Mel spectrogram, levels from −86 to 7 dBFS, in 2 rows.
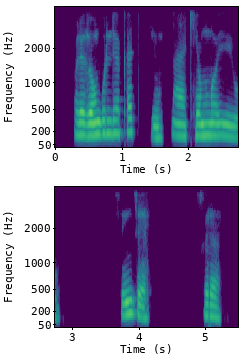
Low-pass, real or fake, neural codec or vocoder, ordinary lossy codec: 3.6 kHz; fake; codec, 16 kHz, 2 kbps, X-Codec, HuBERT features, trained on balanced general audio; none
